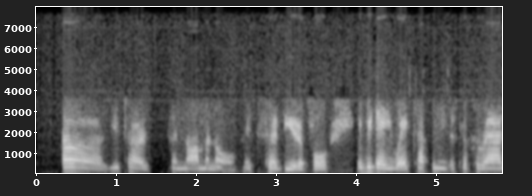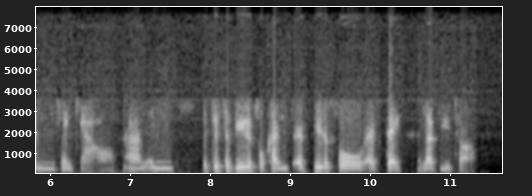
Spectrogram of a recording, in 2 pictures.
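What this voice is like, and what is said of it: South African accent. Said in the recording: “born and raised in South Africa... I guess I was too old to lose my accent, so I still have it”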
